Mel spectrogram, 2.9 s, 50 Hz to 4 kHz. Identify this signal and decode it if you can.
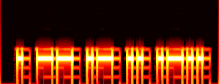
Morse code, heard as a keyed tone, about 18 wpm, 750 Hz. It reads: EMAIL
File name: Archive / 18 WPM / 18WPM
